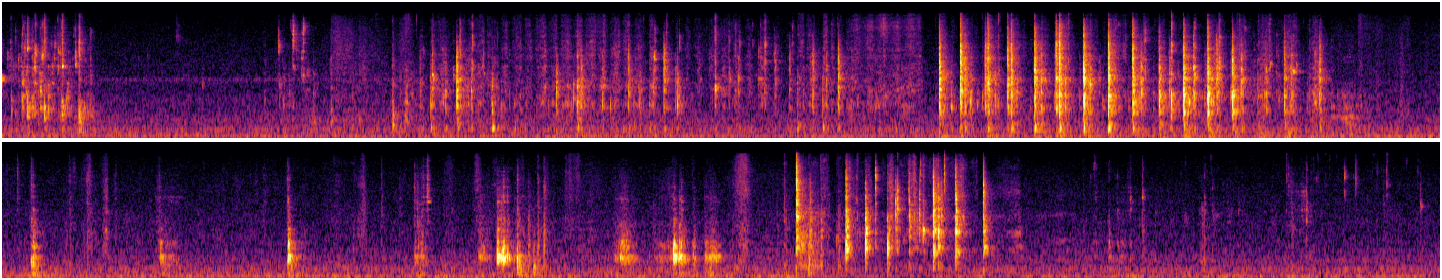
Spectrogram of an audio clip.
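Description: Wire whisk beating eggs and milk in a plastic measuring jug: two runs of fast, rhythmic clicking strokes, one about ten seconds in and a shorter one near the end. Scattered single knocks and clinks of kitchenware come between the runs.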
